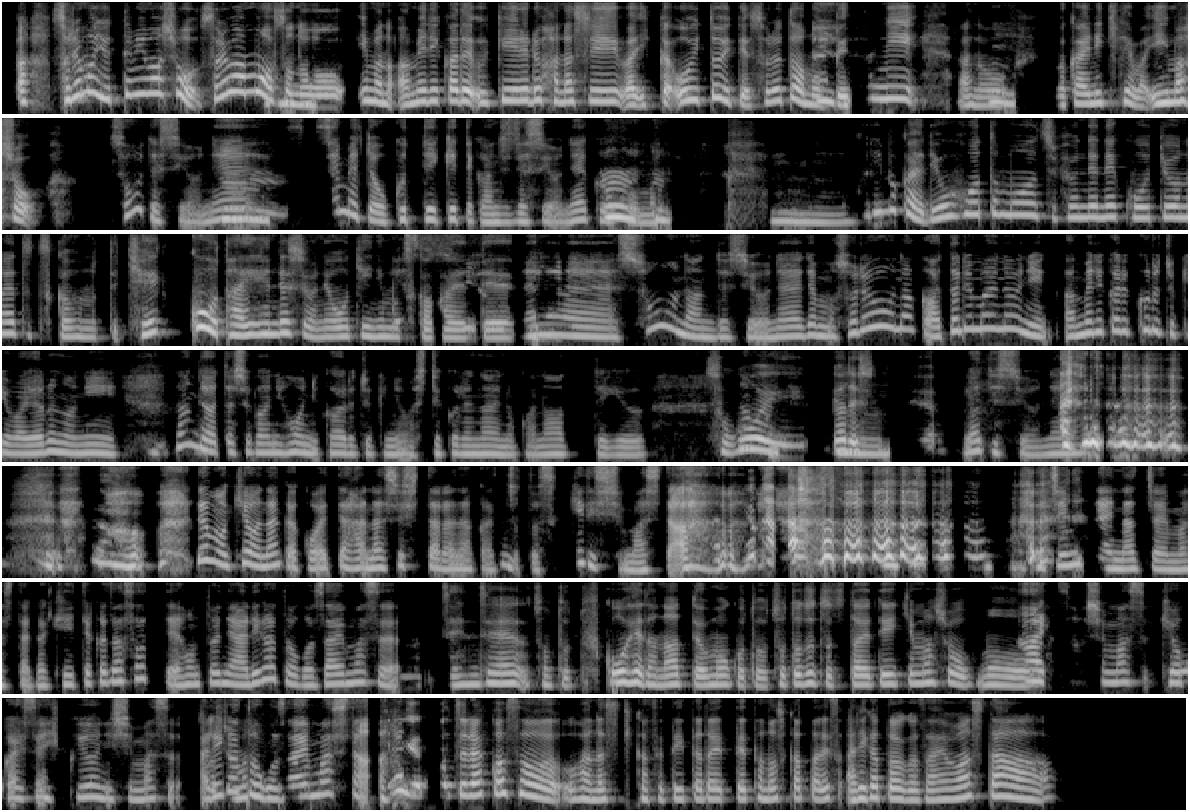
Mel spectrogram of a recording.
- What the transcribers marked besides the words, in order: laugh; laughing while speaking: "そう"; laugh; unintelligible speech; laugh; throat clearing
- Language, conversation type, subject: Japanese, advice, 家族の集まりで断りづらい頼みを断るには、どうすればよいですか？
